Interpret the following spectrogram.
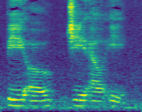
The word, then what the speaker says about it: Bogle: Oh, and his name is he's passed away now, but his name is John Bogle, B-O-G-L-E.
